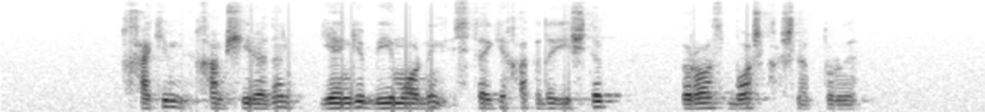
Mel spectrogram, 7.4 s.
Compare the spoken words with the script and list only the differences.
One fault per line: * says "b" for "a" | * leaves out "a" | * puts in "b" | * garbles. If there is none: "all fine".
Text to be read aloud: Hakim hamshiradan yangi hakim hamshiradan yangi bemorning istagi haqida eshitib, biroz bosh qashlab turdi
* leaves out "hakim hamshiradan yangi"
